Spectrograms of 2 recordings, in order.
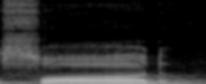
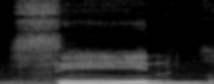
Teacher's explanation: تو صاد کو موٹا اور سین کو باریک، سین صاد، ٹھیک ہے۔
